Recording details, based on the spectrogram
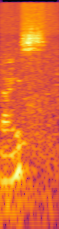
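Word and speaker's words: gneiss: metamorphic rock this is it's spelled g-n-e-i-s-s but it's pronounced nice um and nice i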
